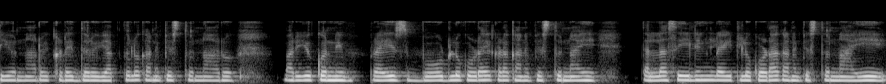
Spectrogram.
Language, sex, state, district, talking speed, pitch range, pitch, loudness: Telugu, female, Andhra Pradesh, Guntur, 135 wpm, 185-195 Hz, 190 Hz, -15 LUFS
